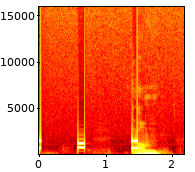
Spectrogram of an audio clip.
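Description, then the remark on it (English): Two telephone keypad dialing tones as someone calls by pressing 3: a short, high electronic beep, then after a pause a longer, louder one with a lower murmur beneath it, against a faint hissy background. “You had to look up his number. You just pushed 3.”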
